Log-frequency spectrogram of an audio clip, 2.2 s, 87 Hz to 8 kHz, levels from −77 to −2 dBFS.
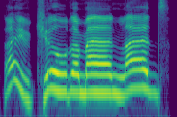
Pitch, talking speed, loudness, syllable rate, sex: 235 Hz, 135 wpm, -14 LUFS, 3.5 syllables/s, male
